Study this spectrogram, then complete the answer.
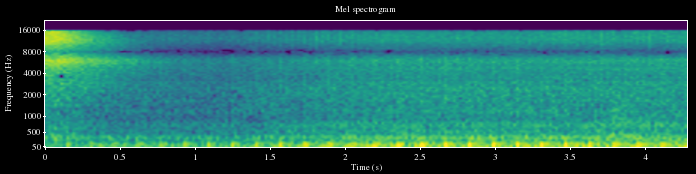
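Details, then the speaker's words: Suzuki APV (Mega Carry), rarely serviced, at idle: heavy uneven chuff pulsing about three times a second with strong engine shake, coughing and lacking power. Likely one cylinder not firing; spark plug, coil or injector suspected, cause not yet found. "Hai mesinnya getar banget coy Nah kita jas ya nih ini biasanya ada salah satu di ruang bakarnya yang enggak terbakar"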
